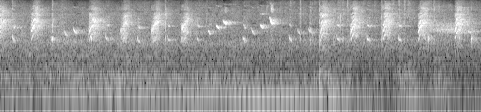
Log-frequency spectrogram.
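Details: Lively song of a long-tailed shrike from Priangan, West Java: fast jumbled high chirps, short upslurred whistles and harsh buzzy notes in quick succession over a constant low droning hum.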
